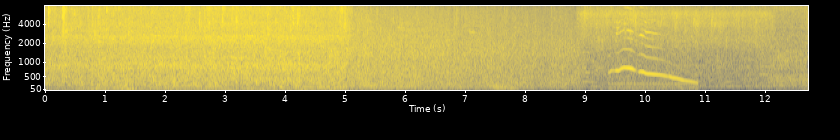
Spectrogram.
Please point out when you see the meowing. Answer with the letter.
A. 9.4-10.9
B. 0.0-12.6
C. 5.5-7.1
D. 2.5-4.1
A.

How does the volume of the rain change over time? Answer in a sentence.
The loudness of the rain goes down.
